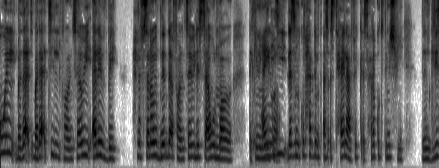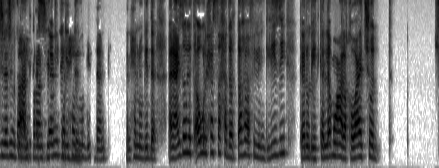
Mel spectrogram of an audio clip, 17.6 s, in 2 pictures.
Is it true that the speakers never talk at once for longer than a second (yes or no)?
no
